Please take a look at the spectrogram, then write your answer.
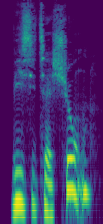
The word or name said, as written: visitation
